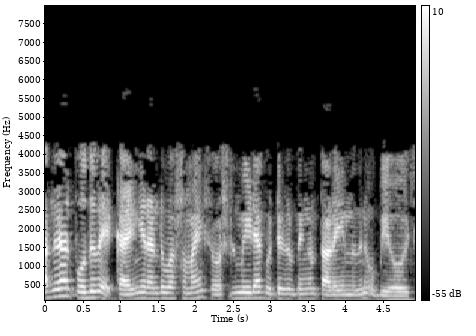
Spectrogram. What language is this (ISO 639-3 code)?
mal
